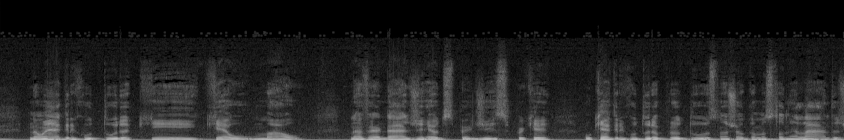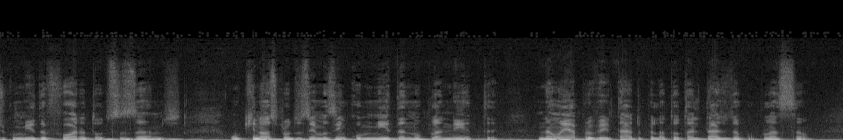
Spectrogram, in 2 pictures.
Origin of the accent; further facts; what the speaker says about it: Dourados, Mato Grosso do Sul, Brazil; also born or lived in Fátima do Sul; Eu sou sul-mato-grossense, nasci em Fátima do Sul.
